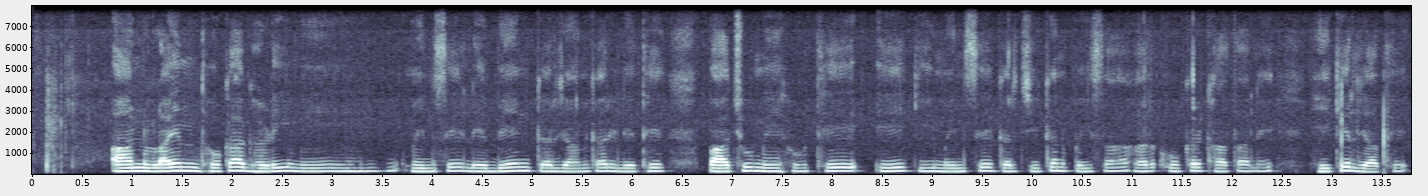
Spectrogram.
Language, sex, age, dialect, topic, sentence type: Chhattisgarhi, male, 25-30, Northern/Bhandar, banking, statement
